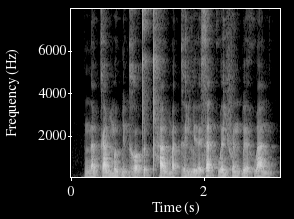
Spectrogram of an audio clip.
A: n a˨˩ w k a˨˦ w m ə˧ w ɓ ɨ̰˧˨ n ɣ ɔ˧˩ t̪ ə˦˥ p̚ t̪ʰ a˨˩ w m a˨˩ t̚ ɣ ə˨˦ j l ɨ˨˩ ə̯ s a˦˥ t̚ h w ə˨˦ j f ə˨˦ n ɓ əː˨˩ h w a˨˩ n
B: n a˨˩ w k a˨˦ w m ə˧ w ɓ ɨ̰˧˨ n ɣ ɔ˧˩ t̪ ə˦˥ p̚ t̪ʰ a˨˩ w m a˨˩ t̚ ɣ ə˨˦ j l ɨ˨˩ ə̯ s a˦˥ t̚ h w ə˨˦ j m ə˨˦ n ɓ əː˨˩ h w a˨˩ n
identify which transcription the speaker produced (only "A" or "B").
A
